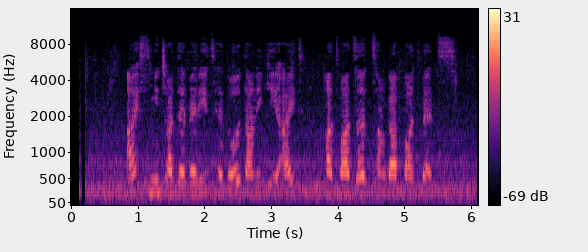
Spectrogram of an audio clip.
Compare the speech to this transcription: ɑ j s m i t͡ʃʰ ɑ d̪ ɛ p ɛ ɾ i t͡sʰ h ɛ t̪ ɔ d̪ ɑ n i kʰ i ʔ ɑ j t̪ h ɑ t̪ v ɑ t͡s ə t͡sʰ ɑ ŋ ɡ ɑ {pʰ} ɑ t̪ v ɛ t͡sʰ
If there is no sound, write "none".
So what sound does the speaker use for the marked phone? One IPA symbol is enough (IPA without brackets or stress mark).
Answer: p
